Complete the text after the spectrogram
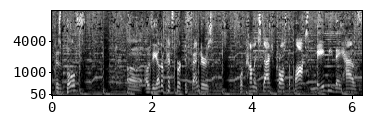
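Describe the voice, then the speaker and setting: A man's voice: fairly high pitch, normal speed, music in the background. A man doing esports play-by-play commentary as a caster, calling the action in clipped phrases.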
